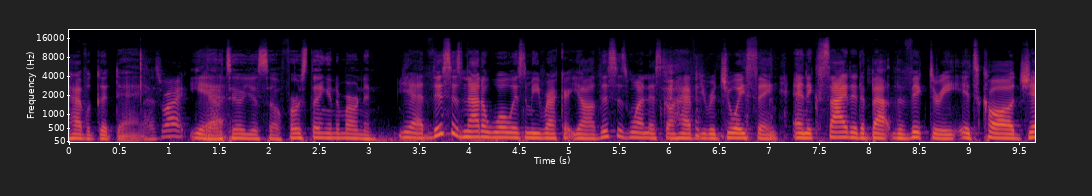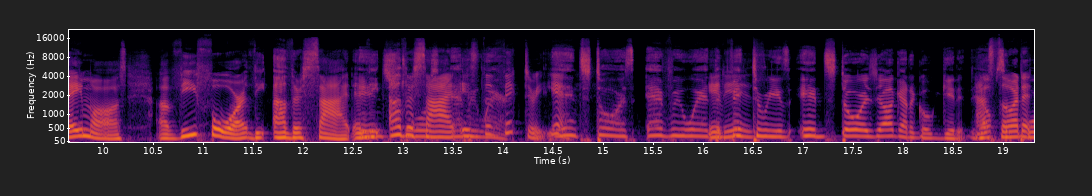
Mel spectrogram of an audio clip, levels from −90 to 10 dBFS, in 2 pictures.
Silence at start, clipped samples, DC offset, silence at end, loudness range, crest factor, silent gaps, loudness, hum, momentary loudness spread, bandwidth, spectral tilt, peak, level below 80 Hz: 0 s; under 0.1%; under 0.1%; 0 s; 5 LU; 18 dB; none; -29 LUFS; none; 9 LU; 16 kHz; -5.5 dB/octave; -12 dBFS; -54 dBFS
